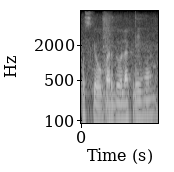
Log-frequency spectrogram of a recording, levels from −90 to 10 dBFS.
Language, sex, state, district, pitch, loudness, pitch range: Hindi, male, Karnataka, Bangalore, 100 Hz, -18 LUFS, 100-105 Hz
